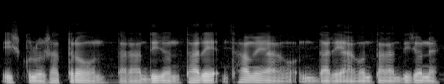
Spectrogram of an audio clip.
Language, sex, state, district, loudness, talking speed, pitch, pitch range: Chakma, male, Tripura, Dhalai, -19 LUFS, 135 wpm, 85 Hz, 80-95 Hz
